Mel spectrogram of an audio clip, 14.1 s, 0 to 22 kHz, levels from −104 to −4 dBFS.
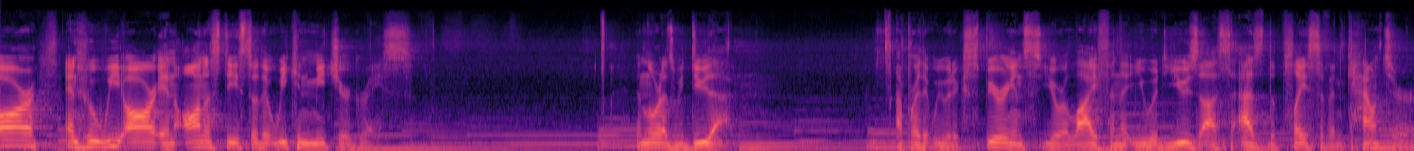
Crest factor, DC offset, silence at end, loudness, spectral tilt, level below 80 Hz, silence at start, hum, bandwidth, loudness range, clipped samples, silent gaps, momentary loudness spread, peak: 20 dB; under 0.1%; 0 s; -38 LUFS; -4.5 dB/octave; -70 dBFS; 0 s; none; 16.5 kHz; 7 LU; under 0.1%; none; 21 LU; -20 dBFS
